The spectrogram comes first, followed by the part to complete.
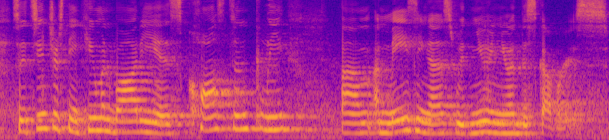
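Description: A woman's fairly high pitch with ordinary pitch variation at a moderate pace, amid audible room echo and light background noise. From Serbia. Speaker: hair transplant coordinator and course director giving a talk. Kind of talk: lecture. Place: classroom. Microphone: camera far.

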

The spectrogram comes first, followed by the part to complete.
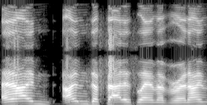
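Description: The sound is dry with no echo as a man speaks at a high pitch with fairly even intonation. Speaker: comedic show host. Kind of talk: silly comedic intro skit. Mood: playful, joking, grinning. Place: home room. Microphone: handheld.

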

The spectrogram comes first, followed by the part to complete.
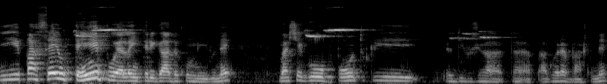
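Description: Amid loud background noise, a woman talks at a moderate pace with very wide pitch swings and big swings in loudness. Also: fairly low pitch for a woman. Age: 60s. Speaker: rural homemaker. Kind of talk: interview. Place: home room. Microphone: handheld.

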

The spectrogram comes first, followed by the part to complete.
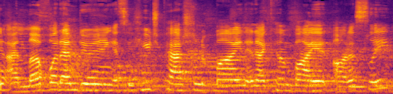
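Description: Noticeable background noise sits behind the voice. A woman speaks at a fairly quick pace. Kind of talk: interview answer. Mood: warm, enthusiastic. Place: hall. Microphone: phone near.

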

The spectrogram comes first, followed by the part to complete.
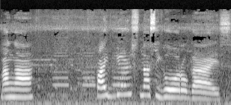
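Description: Faint music plays in the background as a woman speaks. Her sound is dry, with no echo. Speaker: vlogger filming the trip. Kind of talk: casual vlog chat. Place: beach. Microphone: phone near.

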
